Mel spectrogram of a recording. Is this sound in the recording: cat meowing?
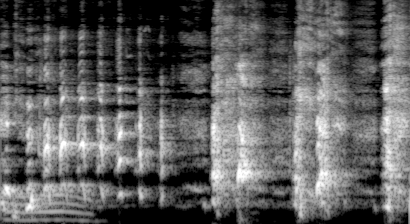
no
